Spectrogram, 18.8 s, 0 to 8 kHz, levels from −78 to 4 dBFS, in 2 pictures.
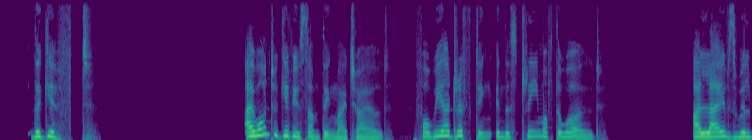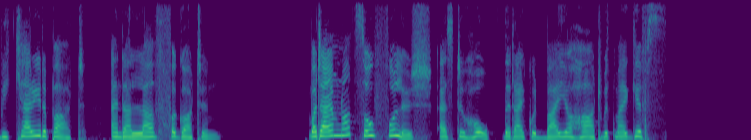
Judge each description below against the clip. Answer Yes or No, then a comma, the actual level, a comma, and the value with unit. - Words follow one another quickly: No, average, 155 wpm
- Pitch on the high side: Yes, high, 230 Hz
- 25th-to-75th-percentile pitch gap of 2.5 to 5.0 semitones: Yes, average, 3.8 semitones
